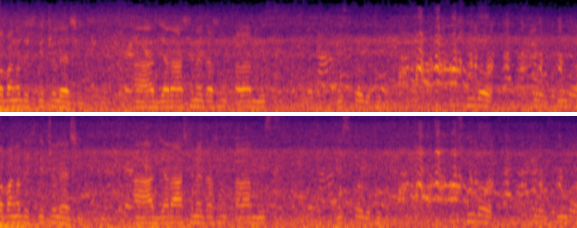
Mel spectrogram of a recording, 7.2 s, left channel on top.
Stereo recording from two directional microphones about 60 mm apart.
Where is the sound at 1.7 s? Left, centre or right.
Right.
